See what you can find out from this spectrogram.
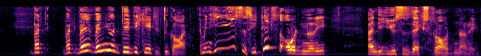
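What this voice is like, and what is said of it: Accented English, unclear diction. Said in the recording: “My diction is terrible. My accent is stupid.”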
